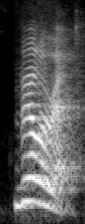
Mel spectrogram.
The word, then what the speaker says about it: Villaret: Another reason that our podcast is super special today is because I have Villaret, if I'm pronouncing it right. Villaret. Okay. Say it again. Villaret. Oh, you do pronounce a T.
